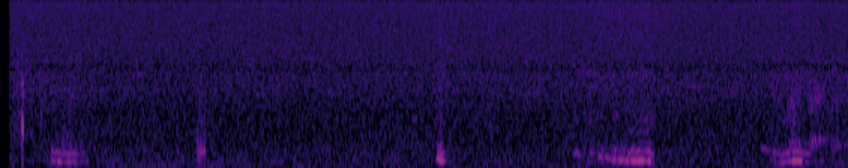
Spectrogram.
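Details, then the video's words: Old, lazy domestic cat snoring while asleep: soft low rasping breaths at irregular intervals, about three louder snores with gaps of several seconds, plus a couple of faint clicks over a quiet indoor background. "Can't have a pillow fight with a snoring cat."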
